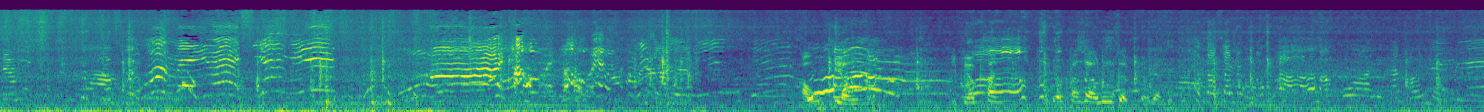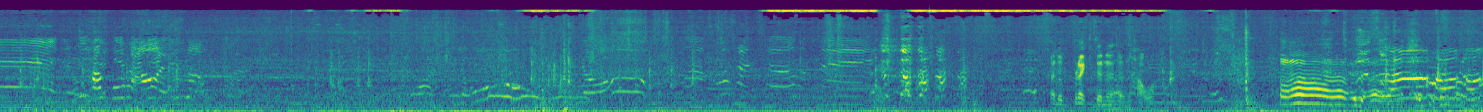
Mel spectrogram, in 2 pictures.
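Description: A woman talks excitedly close by.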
